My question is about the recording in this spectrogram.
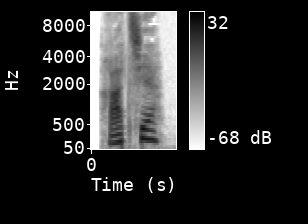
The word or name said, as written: razzia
